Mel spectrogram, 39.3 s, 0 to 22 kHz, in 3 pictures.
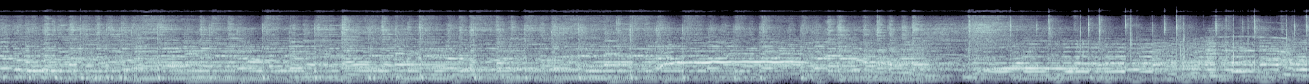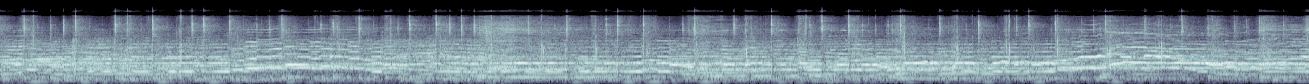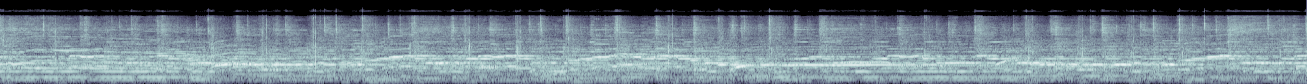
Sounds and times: Violin, fiddle: 0:00.0 - 0:39.2.

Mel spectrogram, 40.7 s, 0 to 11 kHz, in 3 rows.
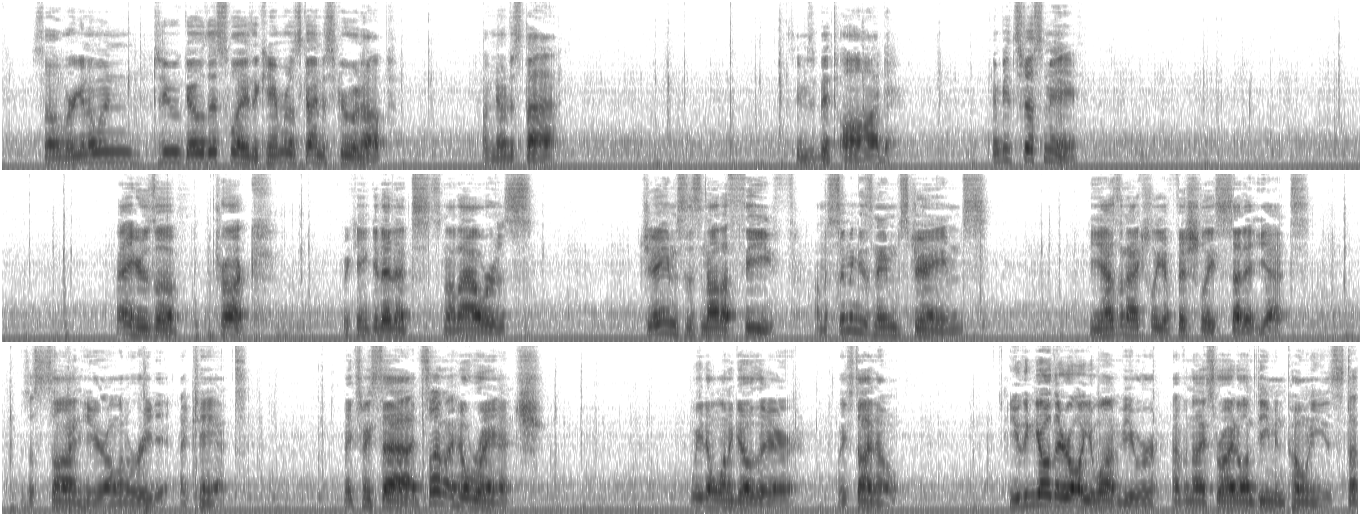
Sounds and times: Speech: 0:00.3 - 0:04.0, 0:04.8 - 0:05.6, 0:07.9 - 0:09.0, 0:09.9 - 0:10.8, 0:14.7 - 0:16.3, 0:17.0 - 0:19.0, 0:20.0 - 0:23.5, 0:24.4 - 0:26.7, 0:27.4 - 0:29.7, 0:30.6 - 0:32.6, 0:34.0 - 0:36.2, 0:37.2 - 0:40.7.

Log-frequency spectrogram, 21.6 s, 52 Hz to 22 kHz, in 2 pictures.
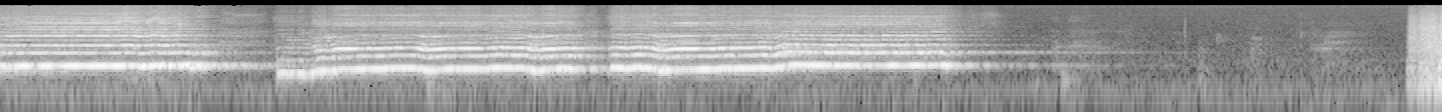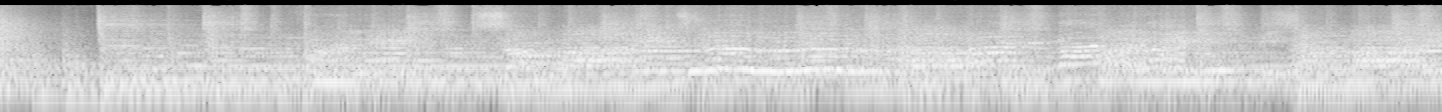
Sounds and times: Inside, large room or hall: 0:00.0 - 0:21.6
Music: 0:10.6 - 0:21.6.

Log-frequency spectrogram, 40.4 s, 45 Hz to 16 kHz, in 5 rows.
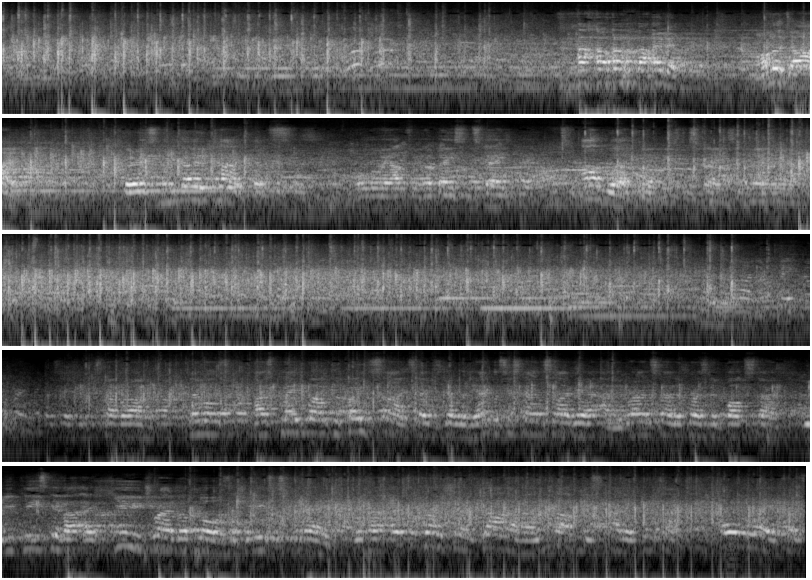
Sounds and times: Speech: 0:05.6 - 0:08.4, 0:09.2 - 0:16.0, 0:23.2 - 0:40.3.

